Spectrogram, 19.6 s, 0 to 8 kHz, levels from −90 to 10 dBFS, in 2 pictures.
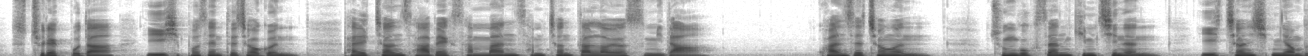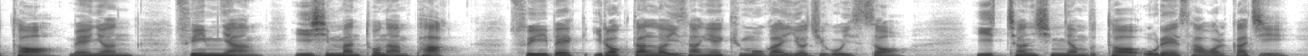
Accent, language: native, Korean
